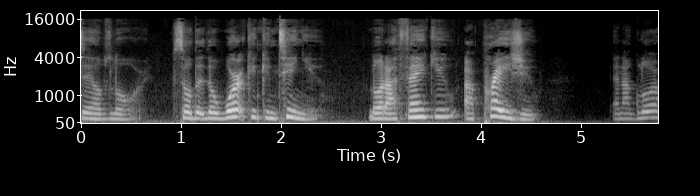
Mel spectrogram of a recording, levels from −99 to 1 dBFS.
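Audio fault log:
4.46–4.95 s zipper noise: the gain falls about 15 dB in unsmoothed 1 dB steps, around 50 per second, so each jump clicks, producing a zipping rasp over the speech.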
